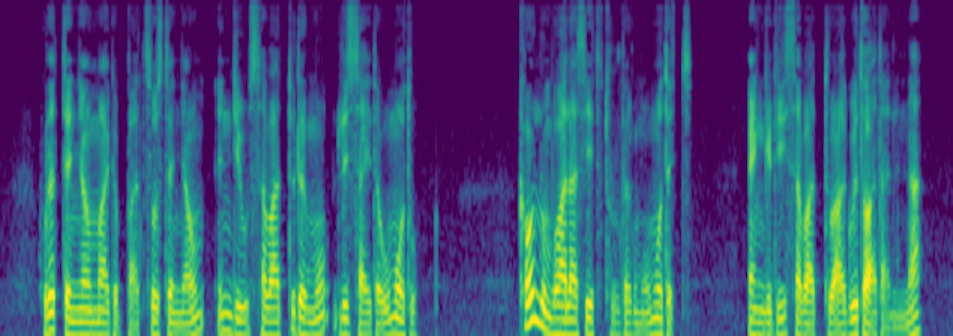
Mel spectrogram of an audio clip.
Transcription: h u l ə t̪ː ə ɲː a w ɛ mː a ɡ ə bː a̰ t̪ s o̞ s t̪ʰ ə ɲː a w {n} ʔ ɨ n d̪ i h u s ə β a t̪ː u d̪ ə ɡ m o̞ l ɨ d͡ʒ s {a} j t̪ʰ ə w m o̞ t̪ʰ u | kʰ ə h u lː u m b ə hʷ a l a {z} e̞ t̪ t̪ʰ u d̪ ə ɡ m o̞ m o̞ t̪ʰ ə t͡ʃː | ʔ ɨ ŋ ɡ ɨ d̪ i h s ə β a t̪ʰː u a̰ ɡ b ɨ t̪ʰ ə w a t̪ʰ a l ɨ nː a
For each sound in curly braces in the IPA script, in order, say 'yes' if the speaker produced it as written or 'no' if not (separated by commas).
no, yes, no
